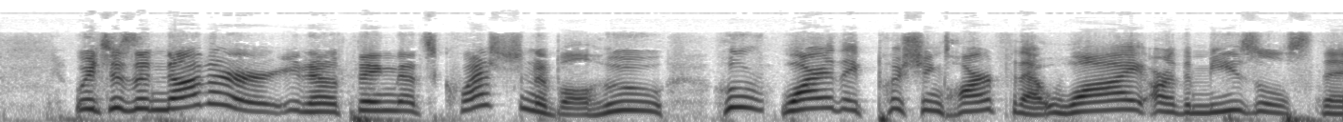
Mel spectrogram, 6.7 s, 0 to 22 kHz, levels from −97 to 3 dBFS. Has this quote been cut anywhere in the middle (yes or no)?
yes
